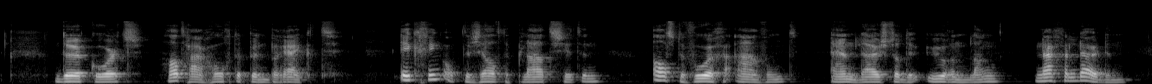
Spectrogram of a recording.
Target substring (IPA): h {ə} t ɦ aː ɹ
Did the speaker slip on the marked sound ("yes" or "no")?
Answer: yes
